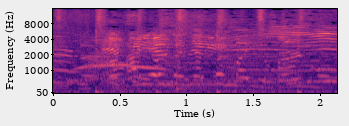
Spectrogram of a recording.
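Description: Several young children talking and calling out at once, their voices overlapping, with music playing underneath.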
